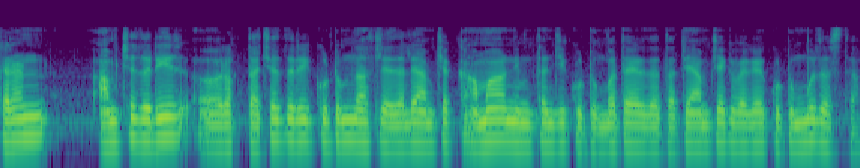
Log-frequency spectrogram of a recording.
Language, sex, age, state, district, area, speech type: Goan Konkani, male, 45-60, Goa, Ponda, rural, spontaneous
